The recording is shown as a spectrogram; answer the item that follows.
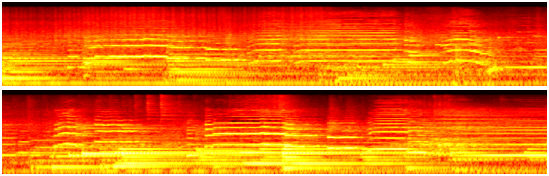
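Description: Live band music led by a soprano saxophone playing the melody, sliding into some notes, over electric bass and keyboard accompaniment.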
